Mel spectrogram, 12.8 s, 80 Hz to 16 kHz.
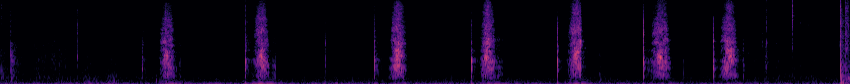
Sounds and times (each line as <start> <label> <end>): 8.5 Writing fast with a pen 8.7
